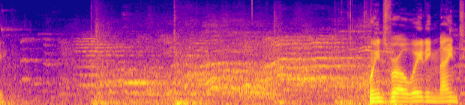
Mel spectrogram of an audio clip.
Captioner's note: crowd murmuring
